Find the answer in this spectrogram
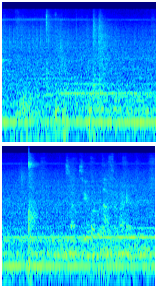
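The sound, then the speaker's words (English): A commercial kitchen range hood fan runs with a steady, even drone and low tonal hum that holds unchanged throughout. “I have to turn on the hood.”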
